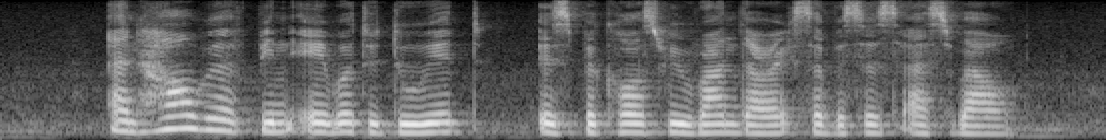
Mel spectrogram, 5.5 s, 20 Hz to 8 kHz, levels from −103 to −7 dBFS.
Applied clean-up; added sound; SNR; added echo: none; none; none; none.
